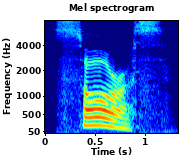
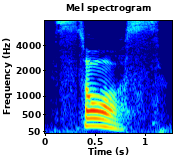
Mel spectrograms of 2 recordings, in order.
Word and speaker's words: source: better phrase snookered me i pronounce both these words the same source sauce sauce and sauce use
